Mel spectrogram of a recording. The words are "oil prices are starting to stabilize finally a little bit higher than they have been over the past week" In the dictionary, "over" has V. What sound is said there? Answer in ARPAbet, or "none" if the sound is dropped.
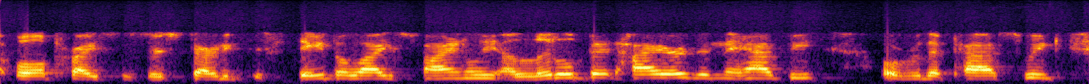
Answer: V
